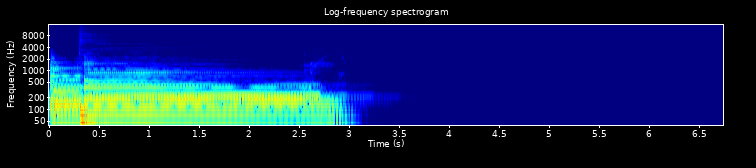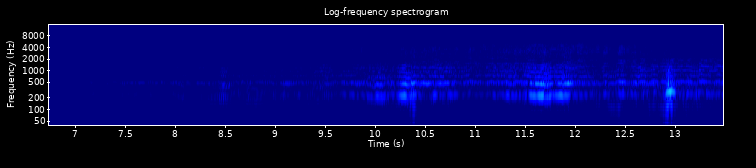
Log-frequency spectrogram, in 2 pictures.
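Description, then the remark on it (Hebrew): A loud, sustained droning tone opens and cuts off, then after a pause the dense, wavering hum of many bees buzzing in a hive gradually rises, moderately quiet and continuous. “כל דבורה בכוורת יודעת בול את התפקיד שלה.”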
